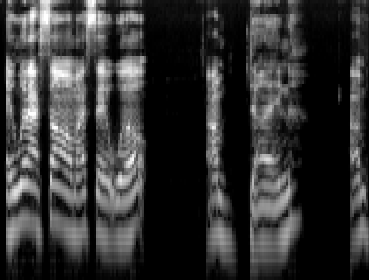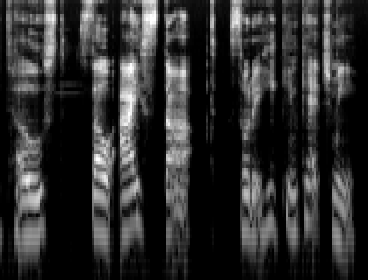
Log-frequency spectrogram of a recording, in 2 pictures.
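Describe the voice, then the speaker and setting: A woman telling a rideshare story to her viewers in a casual, animated way. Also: on the low side, slow, no room sound, studio quality. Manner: animated, chatty, addresses viewers as y'all. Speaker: rideshare driver vlogger.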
